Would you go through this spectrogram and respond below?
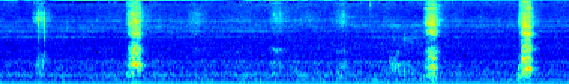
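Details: A dog gives a run of short, sharp, dry coughs at irregular intervals, with softer huffs between them; coughing spell.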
